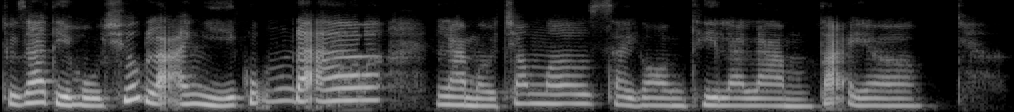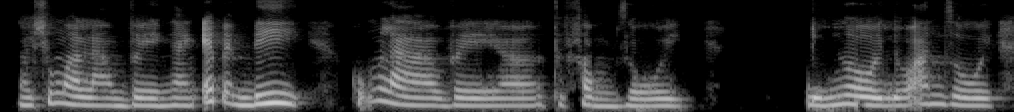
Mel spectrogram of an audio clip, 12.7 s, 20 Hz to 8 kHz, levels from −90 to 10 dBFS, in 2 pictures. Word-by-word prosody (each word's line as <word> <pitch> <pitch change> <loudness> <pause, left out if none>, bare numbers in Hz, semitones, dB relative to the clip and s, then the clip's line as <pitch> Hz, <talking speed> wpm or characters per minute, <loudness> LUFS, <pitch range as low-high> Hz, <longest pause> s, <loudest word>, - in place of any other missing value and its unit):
Thực 235 - -1
ra 275 +4 +4
thì 220 - +7
hồi 200 -2 +2
trước 335 - +2
là 255 - +3
anh 245 0 -1
ấy 200 -2 +1
cũng 315 +4 -5
đã 325 +1 +2 0.5
làm 215 -3 0
ở 185 -1 -3
trong, 250 +6 -5
ơ, 245 0 -3
Sài 230 -4 -6
Gòn 200 -1 -4
thì 205 -1 -1
là 195 -1 -3
làm 190 -2 -5
tại 215 -6 -4
ờ, 190 -1 -6 0.7
nói 205 -2 -2
chung 265 +7 -3
là 220 - +3
làm 195 -2 0
về 195 0 +1
ngành 195 +1 -2
F&B 235 -7 +3 0.6
cũng - - -8
là 210 -9 +1
về, 195 0 0
ờ, 195 +2 -3
thực 215 - -11
phẩm 180 -6 -1
rồi 185 -1 -1 0.8
đúng 205 +2 +4
rồi, 215 -4 +6
đồ 200 0 +1
ăn 240 +2 -1
rồi, 195 -3 +1
205 Hz, 190 wpm, -23 LUFS, 195-240 Hz, 0.8 s, thì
